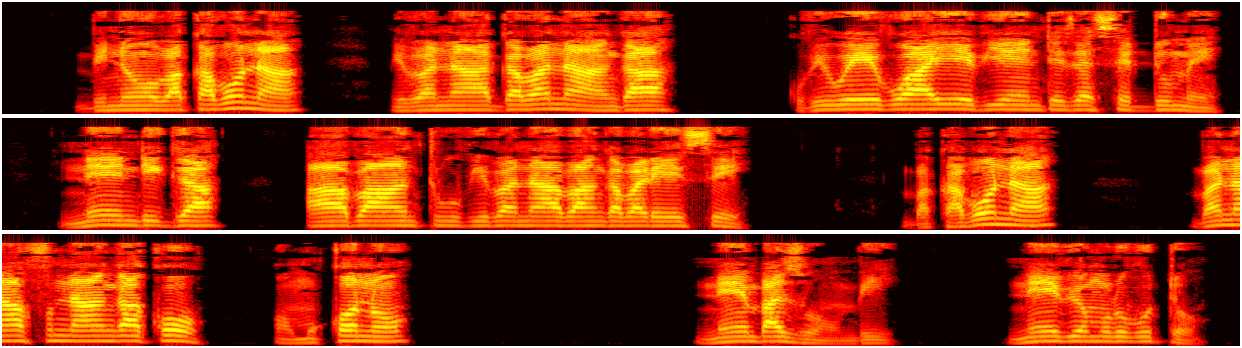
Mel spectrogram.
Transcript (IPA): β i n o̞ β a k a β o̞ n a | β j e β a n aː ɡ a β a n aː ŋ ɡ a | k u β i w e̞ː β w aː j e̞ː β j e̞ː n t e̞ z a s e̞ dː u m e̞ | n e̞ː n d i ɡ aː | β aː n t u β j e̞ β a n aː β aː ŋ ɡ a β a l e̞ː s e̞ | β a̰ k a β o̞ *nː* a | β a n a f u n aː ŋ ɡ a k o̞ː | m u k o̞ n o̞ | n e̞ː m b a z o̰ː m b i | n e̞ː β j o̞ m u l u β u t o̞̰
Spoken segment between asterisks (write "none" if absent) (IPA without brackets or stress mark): n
